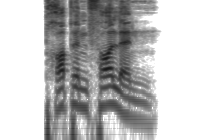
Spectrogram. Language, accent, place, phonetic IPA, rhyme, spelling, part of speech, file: German, Germany, Berlin, [pʁɔpn̩ˈfɔlən], -ɔlən, proppenvollen, adjective, De-proppenvollen.ogg
- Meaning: inflection of proppenvoll: 1. strong genitive masculine/neuter singular 2. weak/mixed genitive/dative all-gender singular 3. strong/weak/mixed accusative masculine singular 4. strong dative plural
